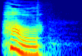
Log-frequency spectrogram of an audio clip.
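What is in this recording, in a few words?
"hull", English, uk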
